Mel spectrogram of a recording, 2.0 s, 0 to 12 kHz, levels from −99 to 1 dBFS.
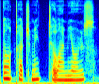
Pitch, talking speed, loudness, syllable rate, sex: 195 Hz, 180 wpm, -17 LUFS, 3.5 syllables/s, female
